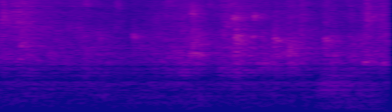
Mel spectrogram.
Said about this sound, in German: Und ich tue jetzt hier nochmal Wasser rein. Ich habe jetzt gerade gemerkt, dass es nicht so viel ist.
